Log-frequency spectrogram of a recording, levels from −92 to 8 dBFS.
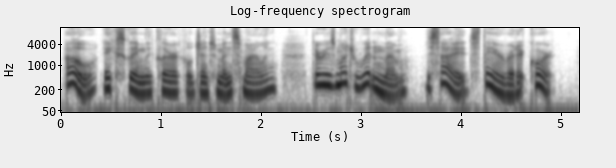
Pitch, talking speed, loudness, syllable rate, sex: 200 Hz, 210 wpm, -15 LUFS, 6.7 syllables/s, female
